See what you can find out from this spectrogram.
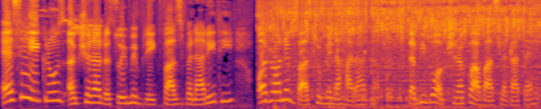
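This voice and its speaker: Low-voiced woman narrating a story. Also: sing-song, moderate pace, background noise.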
